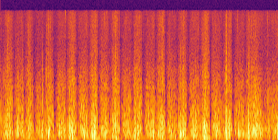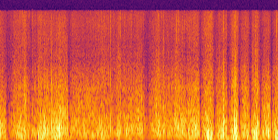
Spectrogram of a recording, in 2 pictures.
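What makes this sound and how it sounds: A thin bamboo stick scratches and pokes into a grey synthetic-fur microphone windscreen. The result is a dense, muffled, low-heavy rustling and crackling, with quick, irregular strokes about three per second and almost no bright high end. A brief quieter dip near the middle breaks the steady scratching.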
